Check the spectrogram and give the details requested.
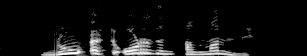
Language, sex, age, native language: Icelandic, male, 9, Icelandic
